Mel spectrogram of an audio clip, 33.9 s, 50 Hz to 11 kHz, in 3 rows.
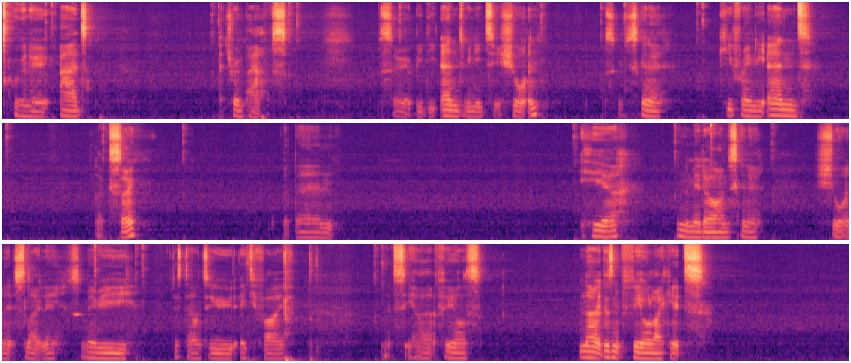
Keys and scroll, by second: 25.8 8, 26.4 5, 26.7 Return.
